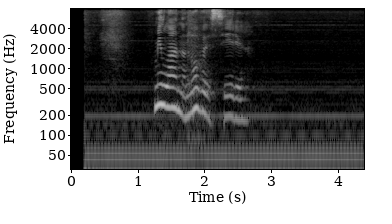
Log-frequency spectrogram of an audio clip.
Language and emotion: Russian, neutral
